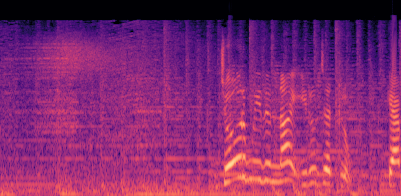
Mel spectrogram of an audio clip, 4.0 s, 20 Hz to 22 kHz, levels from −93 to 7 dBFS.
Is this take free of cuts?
no; 1 cut; at 1.4 s

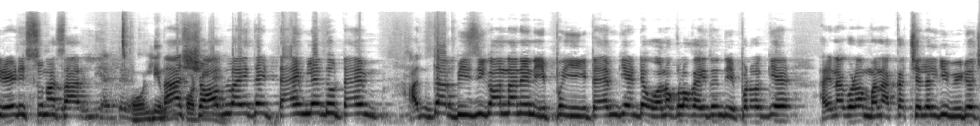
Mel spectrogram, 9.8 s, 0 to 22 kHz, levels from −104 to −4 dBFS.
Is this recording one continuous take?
yes; 0 cuts

